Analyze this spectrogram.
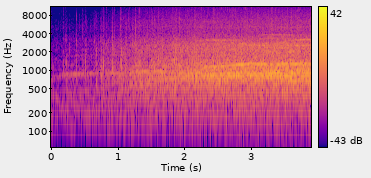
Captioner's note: applause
